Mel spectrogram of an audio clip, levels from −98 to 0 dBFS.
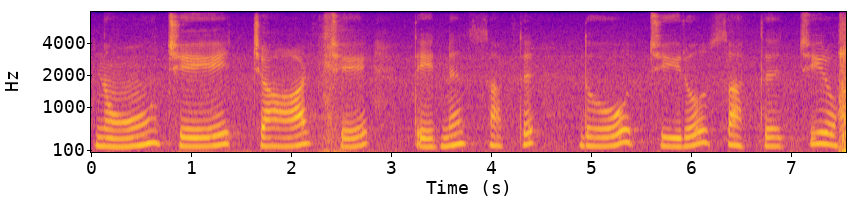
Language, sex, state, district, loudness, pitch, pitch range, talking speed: Punjabi, female, Punjab, Pathankot, -16 LUFS, 195 Hz, 185-225 Hz, 85 wpm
